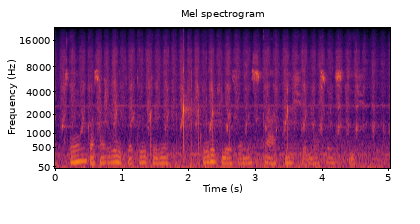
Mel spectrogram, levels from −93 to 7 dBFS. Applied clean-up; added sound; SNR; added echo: none; Hands; 2 dB; none.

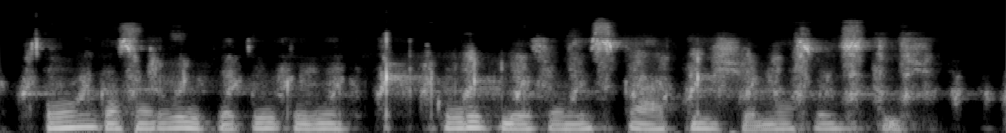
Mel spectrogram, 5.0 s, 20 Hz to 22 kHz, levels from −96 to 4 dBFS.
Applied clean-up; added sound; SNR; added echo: neural mask model Resemble Enhance denoiser.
